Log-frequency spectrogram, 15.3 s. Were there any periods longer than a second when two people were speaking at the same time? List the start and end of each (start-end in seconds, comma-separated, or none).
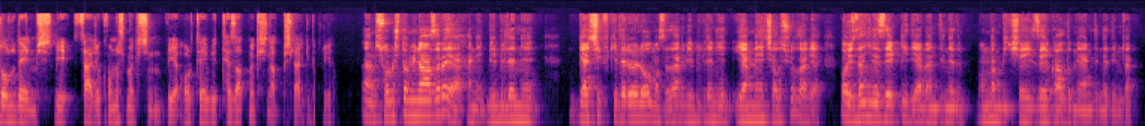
none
